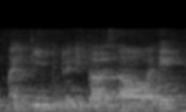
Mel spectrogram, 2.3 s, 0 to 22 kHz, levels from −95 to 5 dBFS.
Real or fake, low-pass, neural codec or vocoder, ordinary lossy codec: fake; none; codec, 16 kHz, 6 kbps, DAC; none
